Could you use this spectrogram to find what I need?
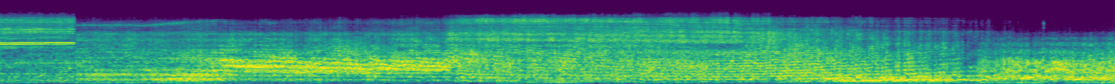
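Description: A single-engine jet fighter roars past overhead.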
